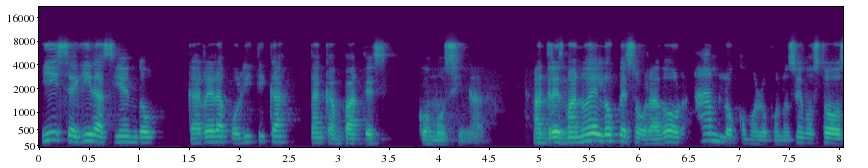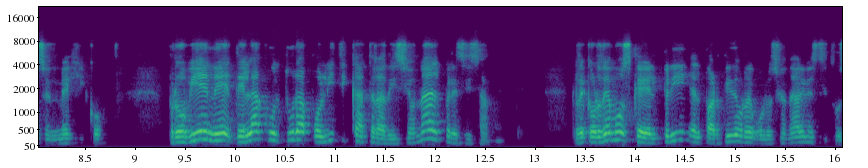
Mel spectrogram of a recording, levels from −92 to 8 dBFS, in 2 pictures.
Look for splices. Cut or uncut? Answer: cut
